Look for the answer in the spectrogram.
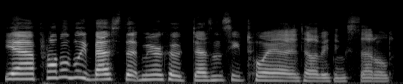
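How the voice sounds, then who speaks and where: A woman's voice: mid-range voice, moderate pace, sharp tone, no echo, studio quality, close to an everyday voice. A woman voicing an easygoing young man who explains things in a breezy, dismissive and cheerfully nonchalant way. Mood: casual, reassuring.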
